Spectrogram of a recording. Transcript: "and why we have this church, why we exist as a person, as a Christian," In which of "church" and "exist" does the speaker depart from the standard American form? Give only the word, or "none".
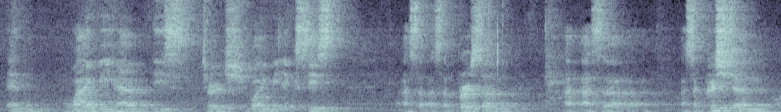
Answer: exist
